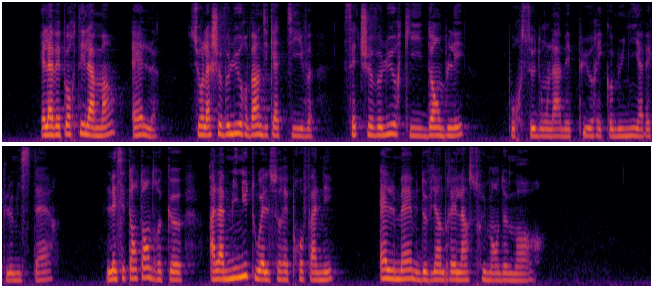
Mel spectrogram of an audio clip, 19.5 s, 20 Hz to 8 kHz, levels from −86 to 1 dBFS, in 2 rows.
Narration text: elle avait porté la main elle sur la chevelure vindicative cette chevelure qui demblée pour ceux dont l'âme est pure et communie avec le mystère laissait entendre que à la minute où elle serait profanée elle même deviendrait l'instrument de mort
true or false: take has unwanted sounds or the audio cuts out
false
